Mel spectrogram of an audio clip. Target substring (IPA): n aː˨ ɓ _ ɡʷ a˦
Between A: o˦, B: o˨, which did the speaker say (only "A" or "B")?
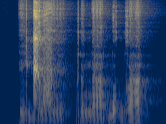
A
